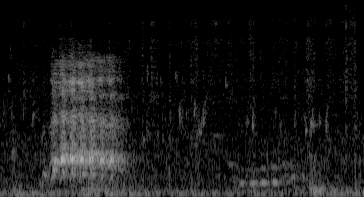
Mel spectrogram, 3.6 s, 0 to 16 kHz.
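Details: Goat on a Japanese farm walking warily on fresh snow after heavy snowfall, late December 2023; a single loud, shaky bleat lasting about half a second, then quiet with faint low sounds.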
